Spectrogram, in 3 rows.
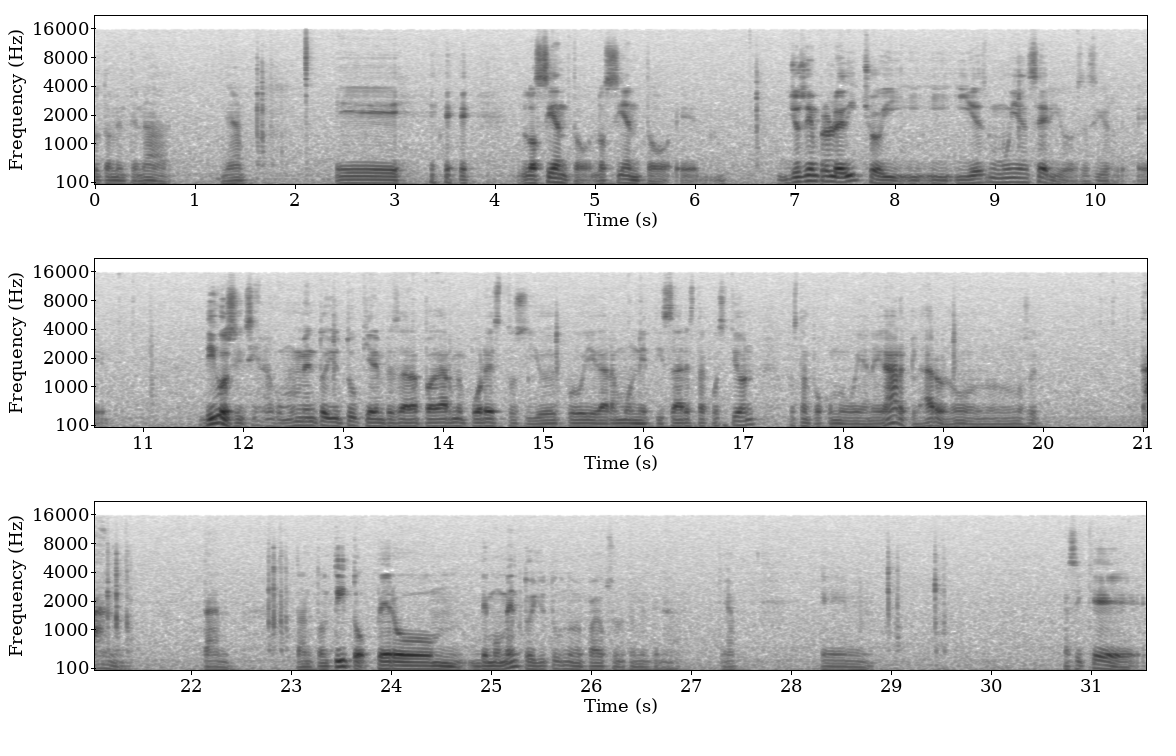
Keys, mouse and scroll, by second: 1.7 alt+Tab, 2.5 middle click, 4.4 right click, 4.9-6.2 middle drag, 7.4 shift+right click, 8.1 shift+middle click, 9.7 shift+right click, 10.6 shift+right click, 11.0-12.5 shift+middle drag, 13.5 shift+right click, 14.0 shift+middle click, 15.7 shift+right click, 16.3-18.9 shift+middle drag, 20.4 shift+right click, 21.3 alt+Tab, 22.9 alt+Tab, 23.3-25.3 middle drag, 28.8 e, 29.3 s.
